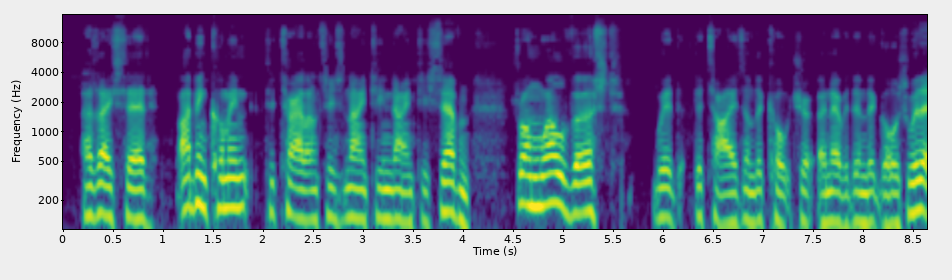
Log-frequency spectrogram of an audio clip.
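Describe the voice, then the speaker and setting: A man speaks with an English accent at a medium pitch and with ordinary pitch variation. His fairly quick delivery has a dry, close sound with no echo. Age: 70s. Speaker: retired expat vlogger. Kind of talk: casual vlog monologue. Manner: animated.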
